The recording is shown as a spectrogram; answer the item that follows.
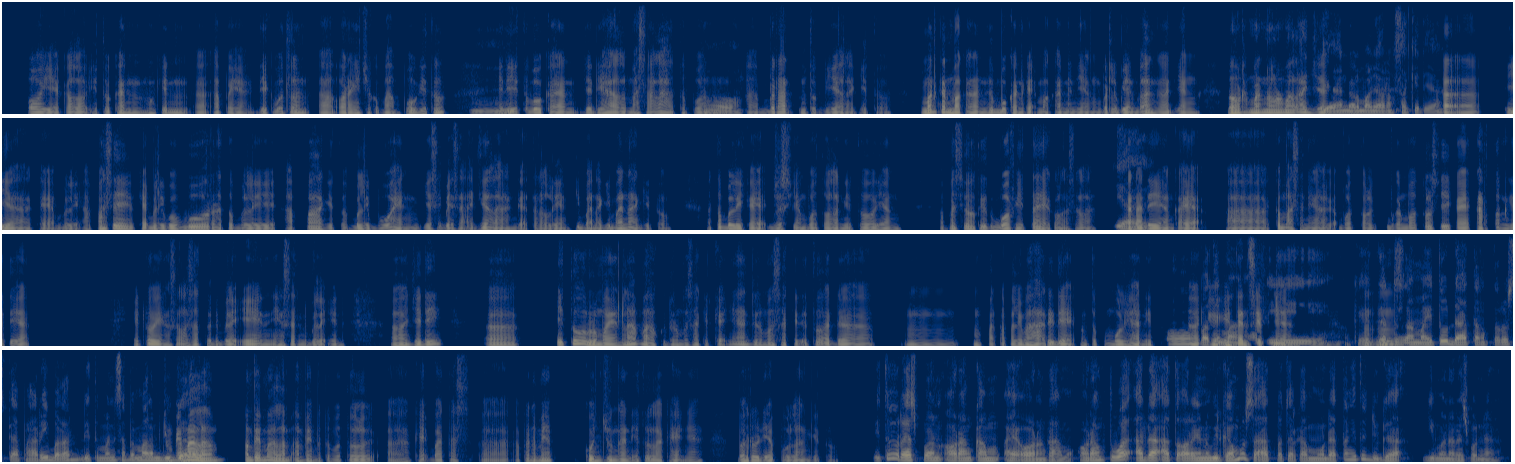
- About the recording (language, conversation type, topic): Indonesian, podcast, Bisa ceritakan tentang orang yang pernah menolong kamu saat sakit atau kecelakaan?
- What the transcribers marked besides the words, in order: none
